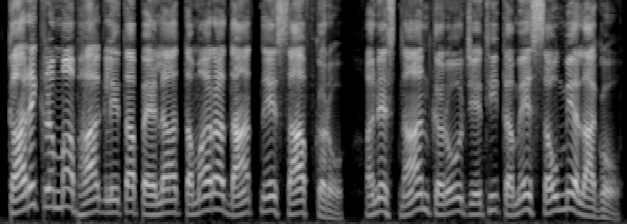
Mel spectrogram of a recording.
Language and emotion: Gujarati, neutral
